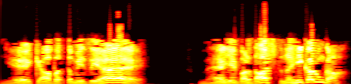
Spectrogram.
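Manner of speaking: angry shout. Acted. Father-in-law shouts at his wife at the table, furious. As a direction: roar at her for spitting out food. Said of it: "चीखते हैं".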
